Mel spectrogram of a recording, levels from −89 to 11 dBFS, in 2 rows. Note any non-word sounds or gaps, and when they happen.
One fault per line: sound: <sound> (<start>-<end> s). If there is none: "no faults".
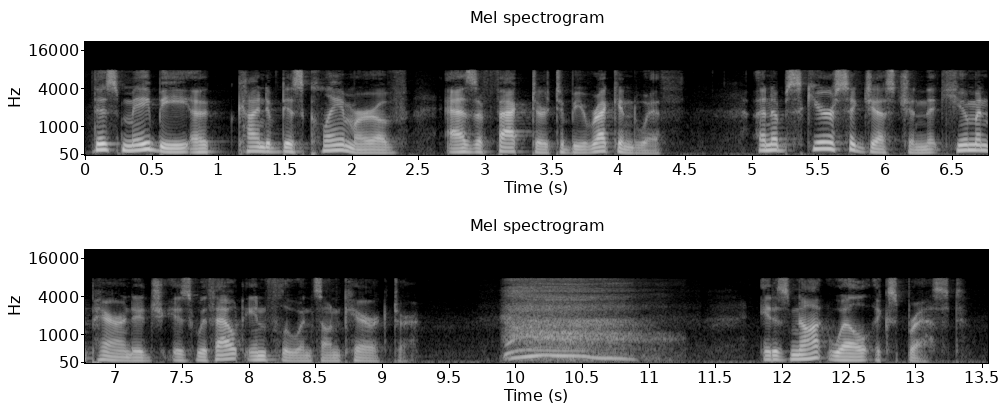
sound: breath (9.9-11.3 s)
